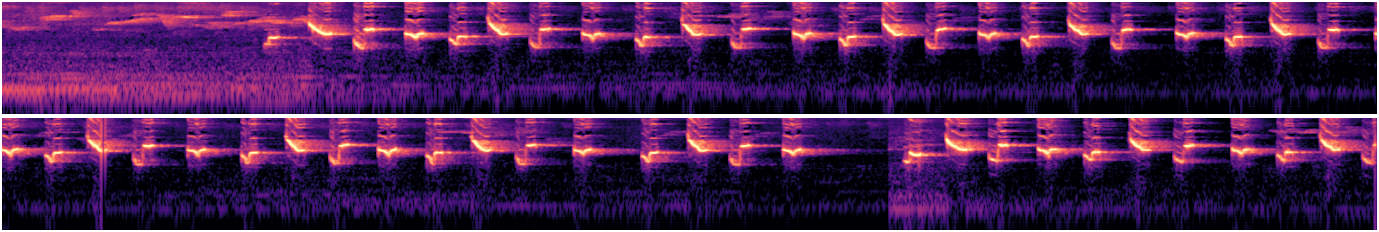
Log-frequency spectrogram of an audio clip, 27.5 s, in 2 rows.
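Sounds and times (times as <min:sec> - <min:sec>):
bird singing whistled notes: 0:00.0 - 0:27.5.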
